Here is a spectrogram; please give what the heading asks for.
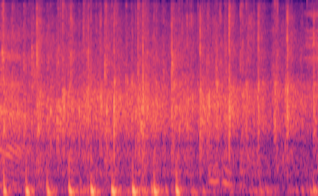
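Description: A brief round of audience applause, a dense crackle of many hands with a few steady, rhythmic claps standing out early on before the clapping loosens and thins toward the end.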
